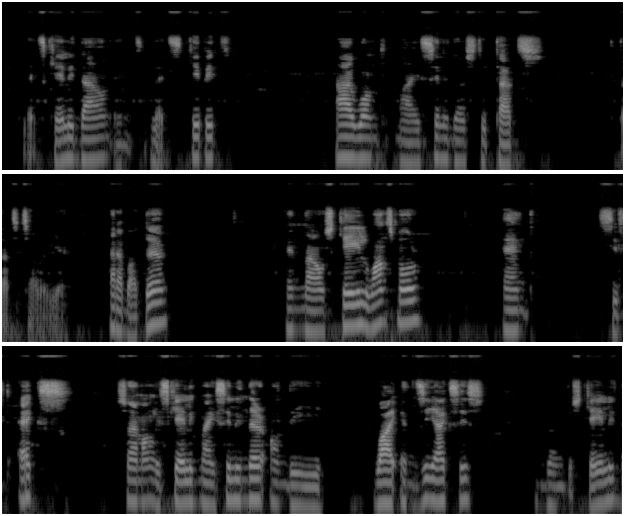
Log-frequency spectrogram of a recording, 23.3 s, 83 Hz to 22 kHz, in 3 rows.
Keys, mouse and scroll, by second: 8.7 shift+click, 9.5 middle click, 12.9 s.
